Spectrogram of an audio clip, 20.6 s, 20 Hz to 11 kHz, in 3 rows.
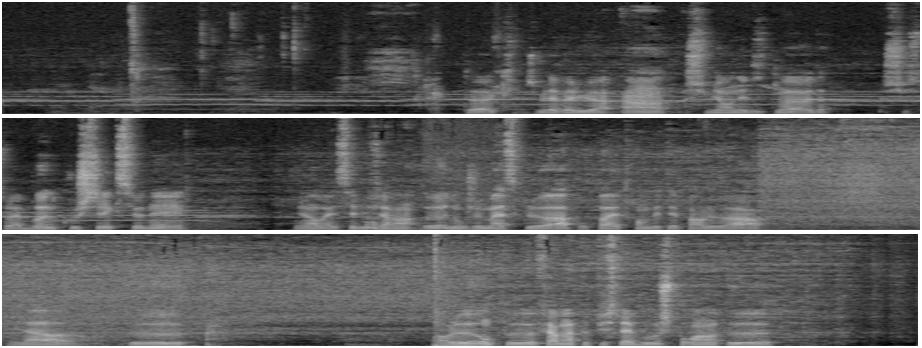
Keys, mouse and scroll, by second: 0.2 click, 3.8 click, 8.3-10.5 middle drag, 10.5 click, 12.8-20.6 drag.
